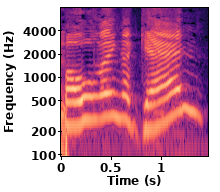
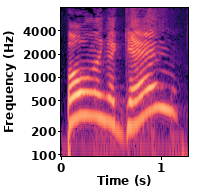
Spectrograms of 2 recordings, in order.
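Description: First: Incredulous. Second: High, slow disbelieving question; mock disbelief, stretched out; incredulous. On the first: Retold or imitated. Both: Mocking Todd's excuses.

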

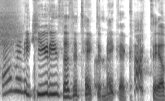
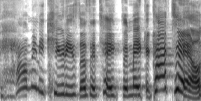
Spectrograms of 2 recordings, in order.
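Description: First: High repeated quote. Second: High and loud, teasing delight; giddy quote. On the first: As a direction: say it again lightly for fun. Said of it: "repeat of her own line". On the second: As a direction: marvel at all the cute guys. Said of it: "And I was like". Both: Retold or imitated.

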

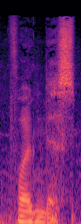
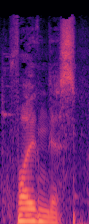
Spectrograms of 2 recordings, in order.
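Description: Both takes have the same delivery.

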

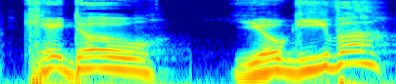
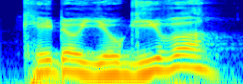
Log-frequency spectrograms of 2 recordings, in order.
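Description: First: Yogiva rising like a question; unsure name reading. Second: Yogiva falling at the end; settled name reading. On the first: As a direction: sound out Kedo Yogiva slowly, higher, lifting at the end. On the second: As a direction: repeat Kedo Yogiva as a statement, pitch dropping to close. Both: Shown as a demonstration. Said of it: "I have trouble with these names".

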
